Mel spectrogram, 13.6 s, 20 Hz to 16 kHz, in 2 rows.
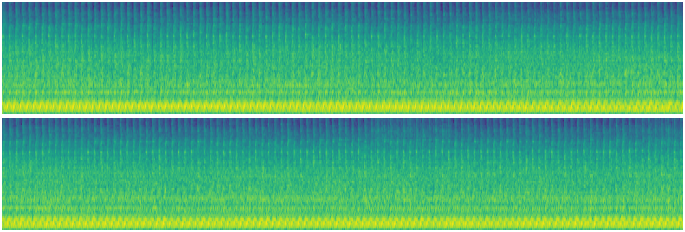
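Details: Rebuilt Toyota 7M-GE on a furniture dolly, valve seats dremeled: steady idle with an uneven, lumpy beat about four pulses a second; pulling number three made no change though it sparks, suspected bad plug or no compression; dead cylinder, leaking exhaust valves.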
